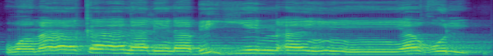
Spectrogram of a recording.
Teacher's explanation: तनवीन के बाद हमज़ा है तो यहाँ पर इजहार होगा, तनवीन को जल्द पढ़ेंगे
